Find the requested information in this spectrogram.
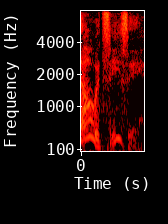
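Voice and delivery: very soft, light and offhand; understated calm. Retold or imitated. Elderly missionary answering the amazed young man, soft understated calm.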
